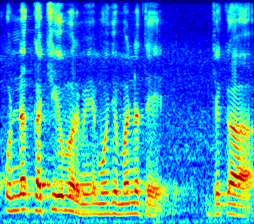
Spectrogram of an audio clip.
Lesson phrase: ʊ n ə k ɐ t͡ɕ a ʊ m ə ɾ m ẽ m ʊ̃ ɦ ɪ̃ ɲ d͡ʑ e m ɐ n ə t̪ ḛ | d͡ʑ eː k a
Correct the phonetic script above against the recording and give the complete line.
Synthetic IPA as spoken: ʊ n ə k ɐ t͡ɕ i ʊ m ə ɾ m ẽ m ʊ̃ ɦ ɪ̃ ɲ d͡ʑ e m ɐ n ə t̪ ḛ | d͡ʑ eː k a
